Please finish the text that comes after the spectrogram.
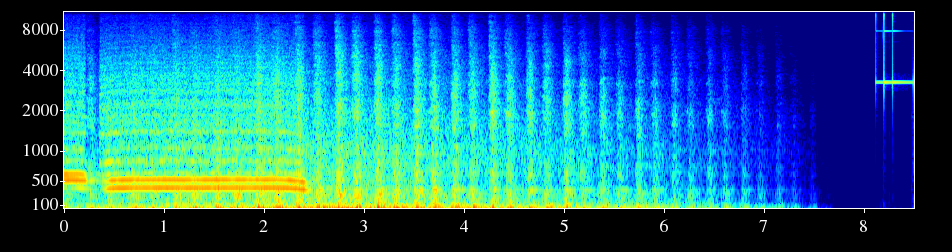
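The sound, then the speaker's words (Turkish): A steam train whistle sounds for a couple of seconds as the train chugs past with a rapid, rhythmic puffing that gradually fades away, followed by a brief bright chime at the end. “Biz de trenimizi atlayalım ve bir sonraki durağımıza gidelim.”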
